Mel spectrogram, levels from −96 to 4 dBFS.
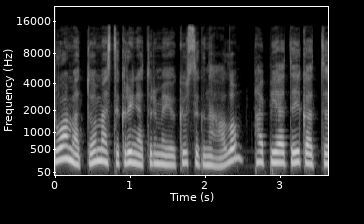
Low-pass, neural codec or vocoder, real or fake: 14.4 kHz; none; real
